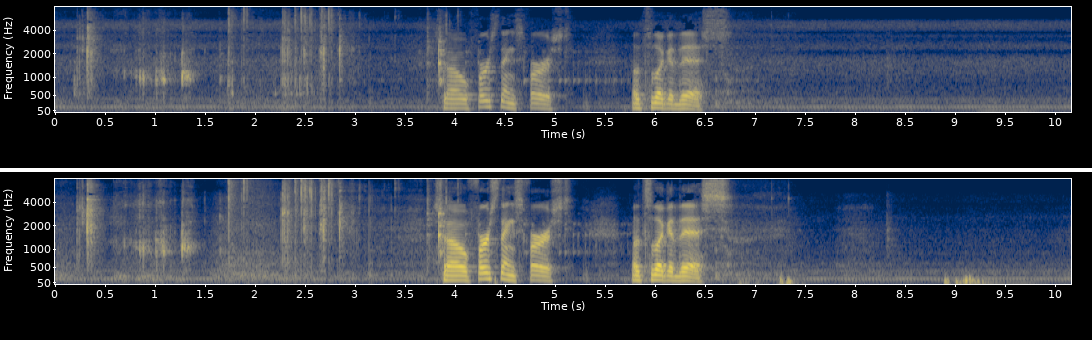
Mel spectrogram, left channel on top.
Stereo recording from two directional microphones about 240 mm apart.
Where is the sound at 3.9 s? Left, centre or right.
Right.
